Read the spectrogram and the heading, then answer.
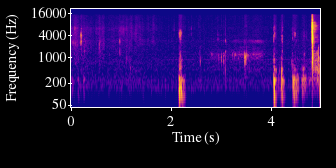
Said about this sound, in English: I need to have a sip of my Red Bull. Hold on for a second.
